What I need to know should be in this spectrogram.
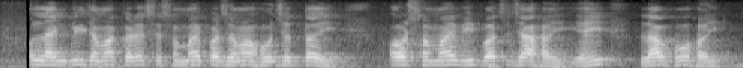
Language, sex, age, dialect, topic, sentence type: Magahi, male, 51-55, Western, banking, question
